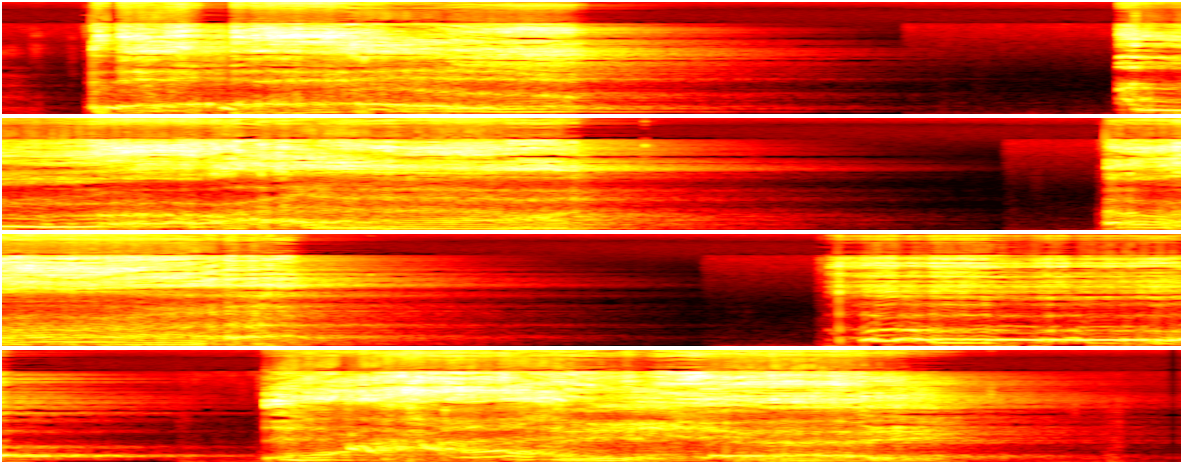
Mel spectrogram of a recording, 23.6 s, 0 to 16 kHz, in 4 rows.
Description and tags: here is a few greatly disturbing monster sounds I recorded :)
Recorded with Sony HDR PJ260V then edited with Audacity
beast, beasts, big, creature, creepy, growl, growls, horror, huge, monster, noise, noises, scary, sounds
